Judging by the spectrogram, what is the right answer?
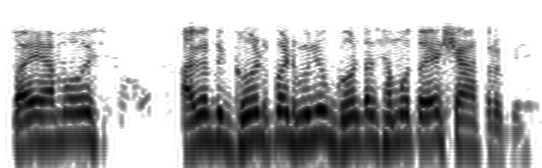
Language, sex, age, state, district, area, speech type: Kashmiri, male, 30-45, Jammu and Kashmir, Bandipora, rural, conversation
